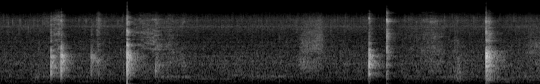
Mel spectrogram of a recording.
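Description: Grated green pumpkin for halwa roasts in plenty of ghee with a soft, constant sizzle, while a spoon stirs and taps against the pan in sharp, scattered clicks, close up and without speech.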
